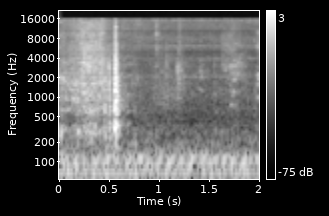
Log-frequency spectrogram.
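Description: A stone dental cast and a metal dental surveying table being moved about and set down on a plastic bench pad: soft handling rustle and one sharp click about half a second in, over a steady low hum.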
